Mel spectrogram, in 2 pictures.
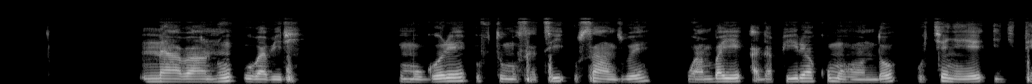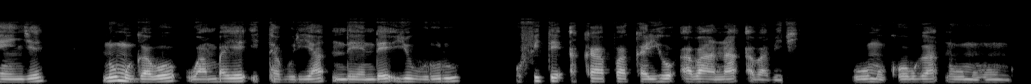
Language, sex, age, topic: Kinyarwanda, male, 25-35, health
